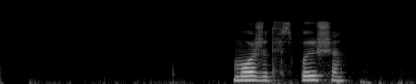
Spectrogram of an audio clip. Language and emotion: Russian, neutral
